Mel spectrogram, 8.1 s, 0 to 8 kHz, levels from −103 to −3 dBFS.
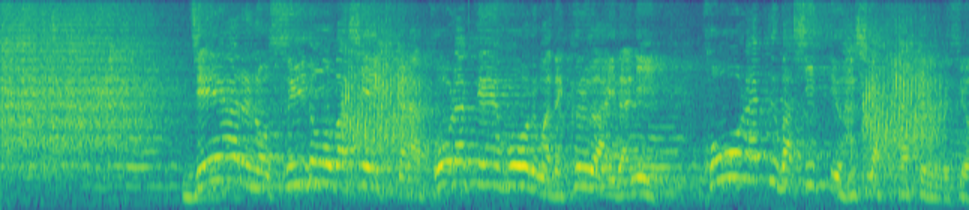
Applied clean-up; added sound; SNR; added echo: none; Livestock, farm animals, working animals; 8 dB; reverberation time 2.2 s.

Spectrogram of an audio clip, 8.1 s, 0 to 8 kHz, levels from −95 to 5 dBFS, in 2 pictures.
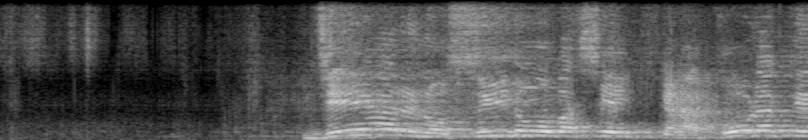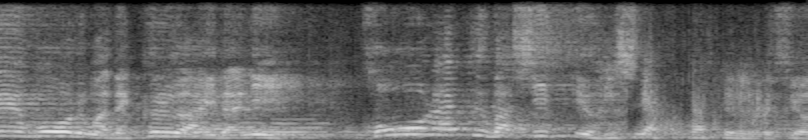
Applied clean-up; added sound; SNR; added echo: neural separator model SepFormer DNS4.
